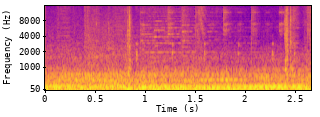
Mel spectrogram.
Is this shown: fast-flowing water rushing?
no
